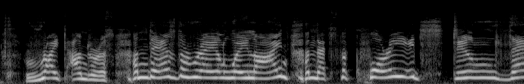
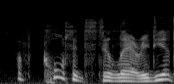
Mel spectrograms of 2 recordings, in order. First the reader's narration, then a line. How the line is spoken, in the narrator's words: muttered Angelo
